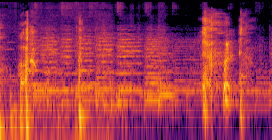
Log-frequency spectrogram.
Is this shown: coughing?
yes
